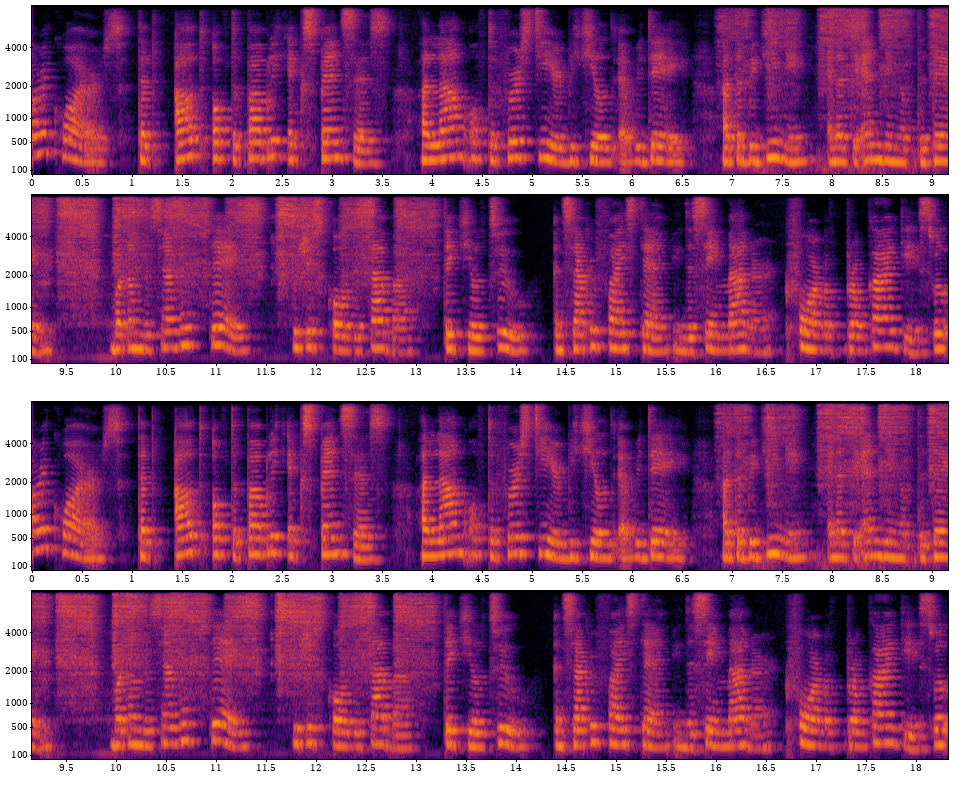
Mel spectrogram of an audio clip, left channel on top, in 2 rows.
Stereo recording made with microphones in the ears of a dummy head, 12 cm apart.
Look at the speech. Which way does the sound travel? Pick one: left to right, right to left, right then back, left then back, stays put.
right to left.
